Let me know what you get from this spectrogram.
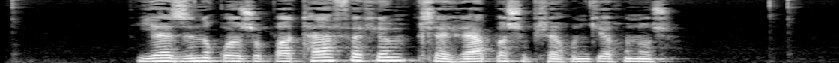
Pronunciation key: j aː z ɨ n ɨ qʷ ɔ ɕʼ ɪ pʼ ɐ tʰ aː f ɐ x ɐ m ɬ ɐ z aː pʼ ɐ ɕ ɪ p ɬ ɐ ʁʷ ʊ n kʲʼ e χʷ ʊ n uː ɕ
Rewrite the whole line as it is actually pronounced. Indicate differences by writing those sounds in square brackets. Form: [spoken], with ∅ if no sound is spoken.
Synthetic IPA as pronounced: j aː z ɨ n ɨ qʷ ɔ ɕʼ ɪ pʼ ɐ tʰ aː f ɐ x ɐ m ɬ ɐ [ɣ] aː pʼ ɐ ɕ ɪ p ɬ ɐ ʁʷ ʊ n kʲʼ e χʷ ʊ n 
